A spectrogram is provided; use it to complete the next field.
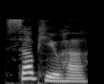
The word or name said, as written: subhuja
